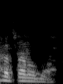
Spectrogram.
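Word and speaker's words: فَتَرْضَىٰ: রব্বুকা ফাতারদা। দেখেন ওয়ালা সাউফা ইউতিকা রাব্বুকা ফাতারদা, ফাতারদা, র সাকিন ডান দিকে জাবার, রকে পুর করে পড়তে হবে, অর্থাৎ মুখ গোল করে পড়তে হবে।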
